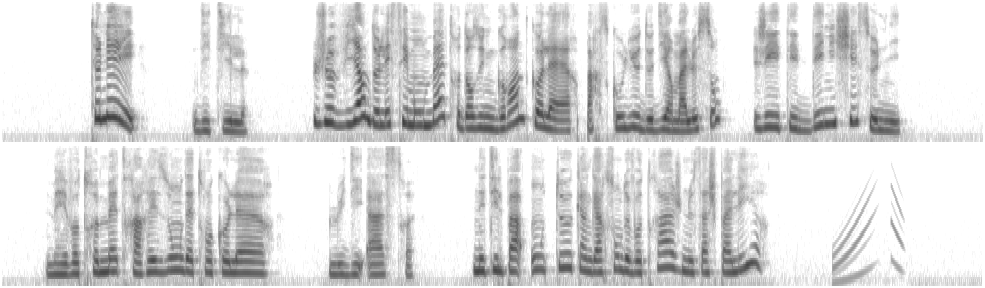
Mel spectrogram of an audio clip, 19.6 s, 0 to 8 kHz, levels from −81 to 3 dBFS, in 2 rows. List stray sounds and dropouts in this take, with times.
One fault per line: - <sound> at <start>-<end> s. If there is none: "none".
- chirp at 18.1-18.8 s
